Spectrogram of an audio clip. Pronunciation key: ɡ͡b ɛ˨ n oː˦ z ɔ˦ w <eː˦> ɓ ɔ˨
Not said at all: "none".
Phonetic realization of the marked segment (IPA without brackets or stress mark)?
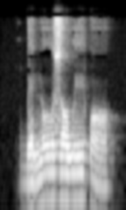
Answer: eː˦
